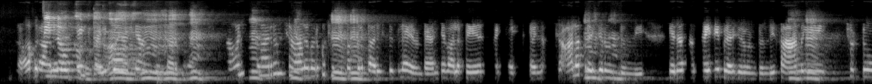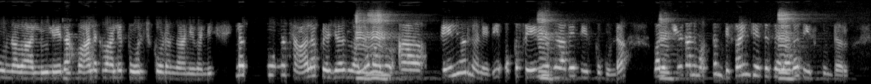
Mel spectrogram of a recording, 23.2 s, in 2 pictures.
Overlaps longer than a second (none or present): present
